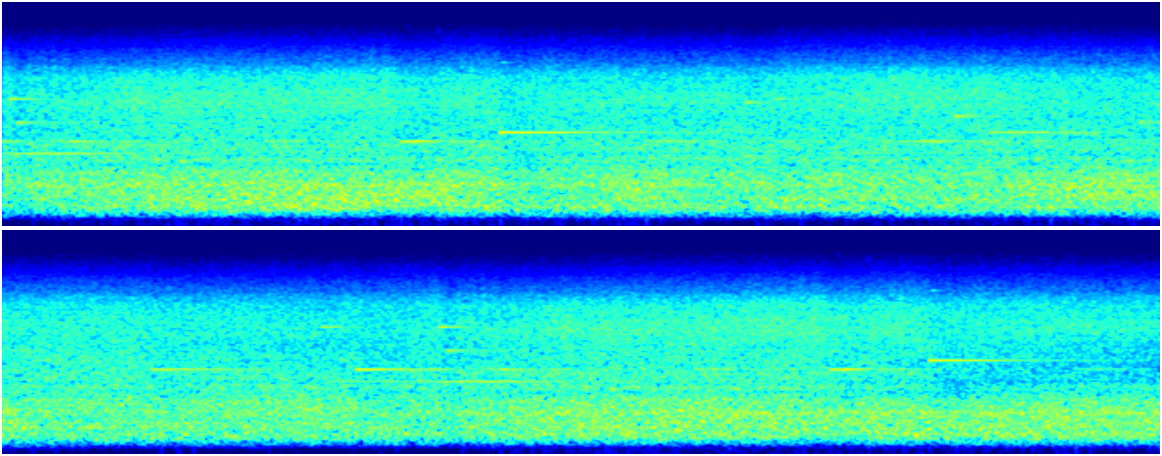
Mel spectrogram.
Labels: How is the weather?
windy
